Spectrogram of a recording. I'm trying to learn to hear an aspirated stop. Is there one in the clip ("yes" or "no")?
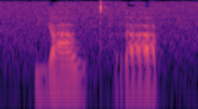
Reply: yes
